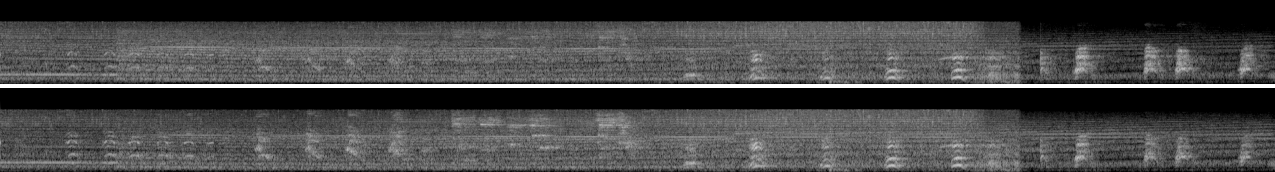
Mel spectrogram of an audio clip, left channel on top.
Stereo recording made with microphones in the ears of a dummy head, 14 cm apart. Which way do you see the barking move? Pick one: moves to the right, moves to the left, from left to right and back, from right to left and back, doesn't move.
moves to the left.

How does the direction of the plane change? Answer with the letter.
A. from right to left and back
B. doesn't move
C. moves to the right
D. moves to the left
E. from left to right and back
C.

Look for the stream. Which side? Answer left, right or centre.
centre.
